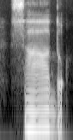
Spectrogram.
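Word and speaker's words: サード: Then there's this, and then the third base is pronounced as sado, which is third base, sado.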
